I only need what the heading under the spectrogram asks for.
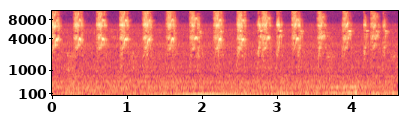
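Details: Hand-fed munia chicks, four rescued babies indoors, calling in a rapid run of high squeaky cheeps, about three per second, fairly regular, softening slightly toward the end over low background hum.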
